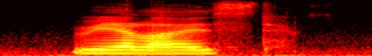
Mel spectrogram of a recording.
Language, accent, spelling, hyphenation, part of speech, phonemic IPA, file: English, US, realised, re‧al‧ised, verb, /ˈɹi.ə.laɪzd/, En-us-realised.ogg
- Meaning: simple past and past participle of realise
